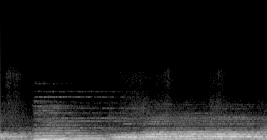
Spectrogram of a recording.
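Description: Choral singing: voices holding long sustained chords that move to new notes about half a second in and again a little before the two-second mark.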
